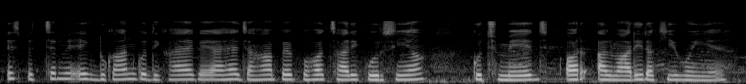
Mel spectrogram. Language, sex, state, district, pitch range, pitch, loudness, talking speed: Hindi, female, Bihar, Samastipur, 215-230 Hz, 220 Hz, -25 LUFS, 170 wpm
